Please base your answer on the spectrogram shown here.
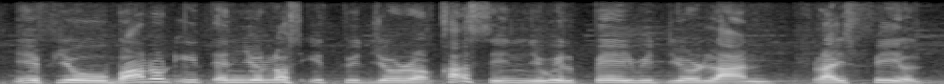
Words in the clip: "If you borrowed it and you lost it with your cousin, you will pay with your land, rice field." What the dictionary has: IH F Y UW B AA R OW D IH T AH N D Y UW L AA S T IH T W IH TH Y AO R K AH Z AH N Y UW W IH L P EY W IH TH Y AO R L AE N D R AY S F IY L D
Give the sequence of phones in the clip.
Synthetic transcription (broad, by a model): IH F Y UW B AA R OW D IH T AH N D Y UW L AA S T IH T W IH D Y AO R K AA S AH N Y UW W IH L P EY W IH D Y AO R L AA N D R AY S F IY L D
